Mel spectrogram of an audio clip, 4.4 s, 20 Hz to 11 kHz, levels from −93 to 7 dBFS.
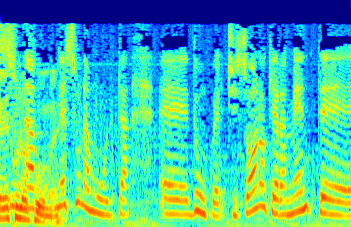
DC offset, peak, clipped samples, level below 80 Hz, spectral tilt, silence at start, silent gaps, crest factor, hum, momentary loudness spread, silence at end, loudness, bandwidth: under 0.1%; -2 dBFS; under 0.1%; -40 dBFS; -5 dB/octave; 0 s; none; 14 dB; none; 11 LU; 0 s; -15 LUFS; 8 kHz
